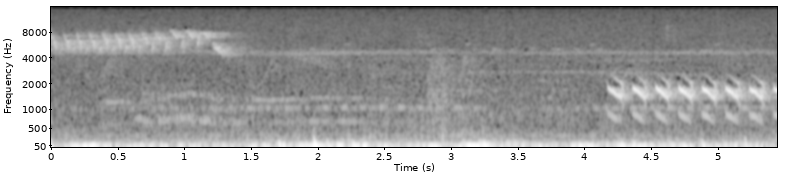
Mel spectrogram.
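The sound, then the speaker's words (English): A variable antshrike, about 30 feet away, calls at 2:47 p.m.: a fast high trill at the start, then later a steady run of repeated, clipped mid-pitched notes, over a low rumbling background with no talking. “That's a variable antrike, which I did not state.”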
